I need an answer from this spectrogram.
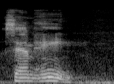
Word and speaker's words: Samhain: Or Samhain, if you want to pronounce it the way that I think Danzig pronounces it, or whatever, or how it is supposed to be pronounced.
